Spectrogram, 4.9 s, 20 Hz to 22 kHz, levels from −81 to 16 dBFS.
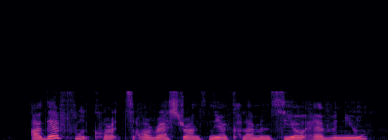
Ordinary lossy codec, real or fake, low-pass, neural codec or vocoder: none; fake; none; codec, 16 kHz, 4.8 kbps, FACodec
